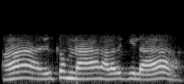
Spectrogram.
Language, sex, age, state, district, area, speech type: Tamil, female, 18-30, Tamil Nadu, Pudukkottai, rural, conversation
